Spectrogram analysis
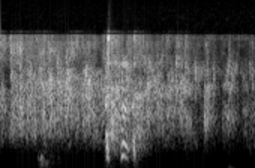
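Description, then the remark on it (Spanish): Sustained audience applause for a newly sworn-in university rector before his presentation of the social report: a dense, steady clatter of many hands clapping for several seconds, with a brief voice or cheer rising above it partway through. “Y para animarlo a la presentación del balance social, les invito para que lo acompañemos con un fuerte aplauso.”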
